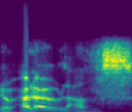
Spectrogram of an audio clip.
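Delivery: DJ-style delivery. Joking that a character's voice could morph into a radio DJ's: Simon Bates voice. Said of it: "his voice to sort of morph into Simon Bates".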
